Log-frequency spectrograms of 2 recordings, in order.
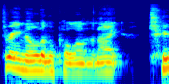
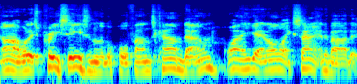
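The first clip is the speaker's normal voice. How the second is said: ordinary talk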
